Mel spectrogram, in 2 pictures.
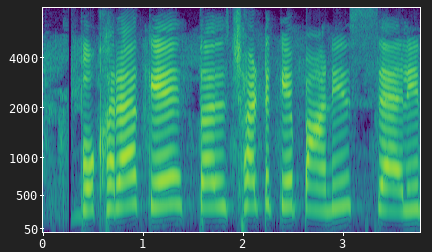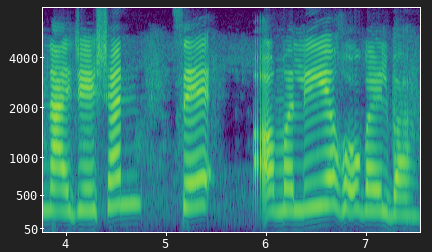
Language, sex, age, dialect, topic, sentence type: Bhojpuri, female, 18-24, Southern / Standard, agriculture, question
